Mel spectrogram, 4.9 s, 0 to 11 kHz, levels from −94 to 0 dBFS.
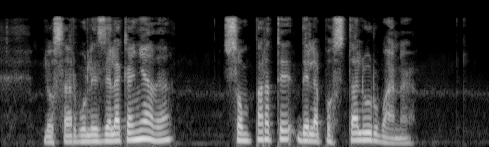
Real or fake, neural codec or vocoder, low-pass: fake; codec, 16 kHz, 4 kbps, X-Codec, WavLM features, trained on Multilingual LibriSpeech; 7.2 kHz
